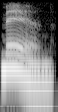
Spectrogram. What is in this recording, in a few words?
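"man" English, American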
